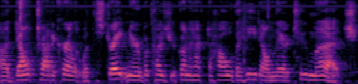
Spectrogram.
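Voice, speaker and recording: A woman with a fairly low pitch and ordinary pitch variation talks at a fairly quick pace in an unremarkable speaking voice. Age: 60s. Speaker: ministry leader doing a hair tutorial. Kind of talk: tutorial.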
